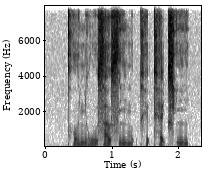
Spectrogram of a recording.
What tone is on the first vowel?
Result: falling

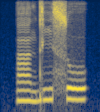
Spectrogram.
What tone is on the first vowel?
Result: low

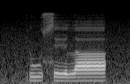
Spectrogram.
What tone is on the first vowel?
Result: low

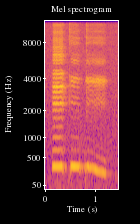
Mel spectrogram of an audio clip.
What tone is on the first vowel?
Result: high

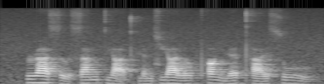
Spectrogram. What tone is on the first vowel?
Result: falling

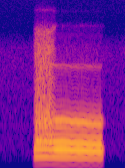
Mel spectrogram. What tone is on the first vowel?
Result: low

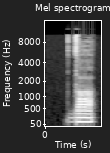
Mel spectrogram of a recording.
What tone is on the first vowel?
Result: high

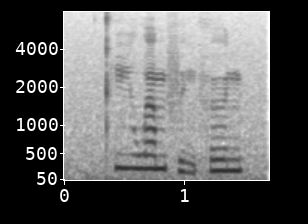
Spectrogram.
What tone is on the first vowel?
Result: high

